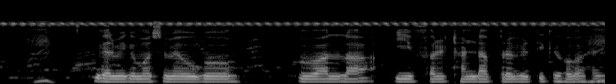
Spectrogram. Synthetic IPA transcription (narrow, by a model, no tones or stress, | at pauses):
ɡəɾmikemɔːsəmːẽuɡo | waːlaiːfʰəlʈʰə̃ɳɖapɾəʋɾɪt̪ikeɦoːɡaɦɛː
